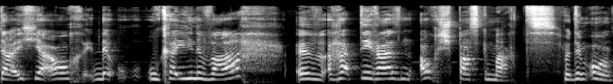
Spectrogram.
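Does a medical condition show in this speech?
Yes: Down syndrome; trisomy 21, chromosome 21 present three times instead of twice, develops differently.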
